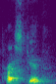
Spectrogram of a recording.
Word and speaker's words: Prescott: Okay, and his name was pronounced Prescott. It was pronounced Prescott. That's the word on the street.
